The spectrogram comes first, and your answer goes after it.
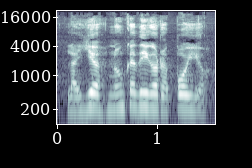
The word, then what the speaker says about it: repollo: It's a word I learned in Argentina, so I'll always pronounce it with the "sh" sound instead of the "y" sound. I never say "repoYo" .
